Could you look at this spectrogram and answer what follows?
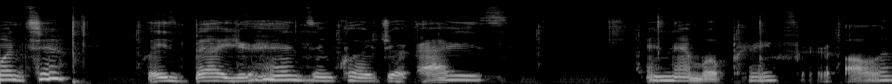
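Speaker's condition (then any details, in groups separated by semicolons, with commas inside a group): Muscular dystrophy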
